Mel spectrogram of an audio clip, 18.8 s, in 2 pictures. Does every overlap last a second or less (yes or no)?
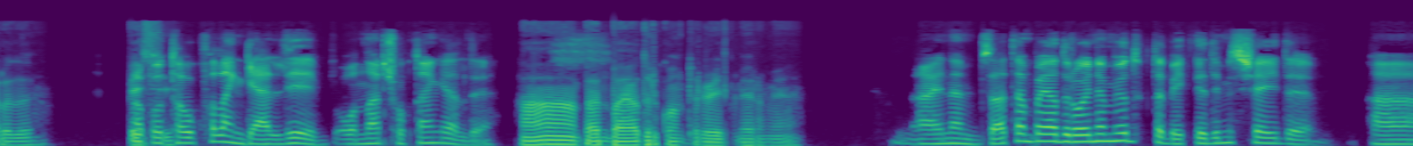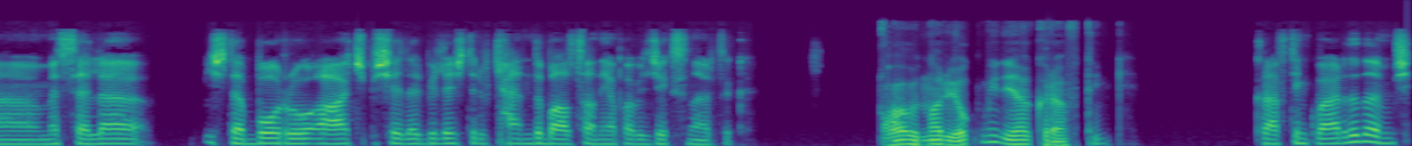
yes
